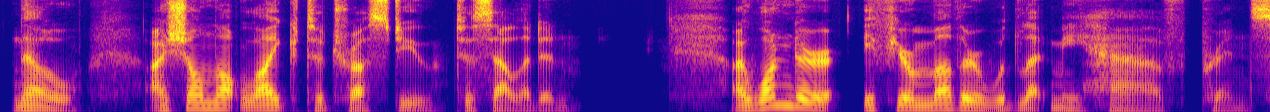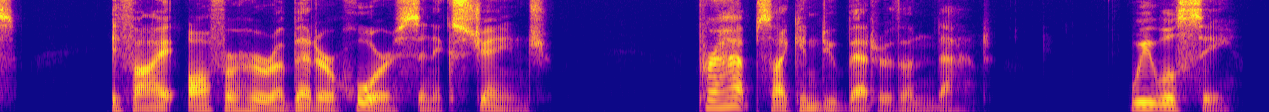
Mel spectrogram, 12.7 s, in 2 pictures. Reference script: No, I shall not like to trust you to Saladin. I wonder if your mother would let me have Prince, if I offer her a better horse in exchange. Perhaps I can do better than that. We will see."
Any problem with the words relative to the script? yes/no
no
